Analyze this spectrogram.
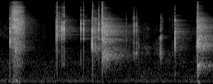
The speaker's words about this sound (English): All right, let's grab the can and grab the glass and let's open her up.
